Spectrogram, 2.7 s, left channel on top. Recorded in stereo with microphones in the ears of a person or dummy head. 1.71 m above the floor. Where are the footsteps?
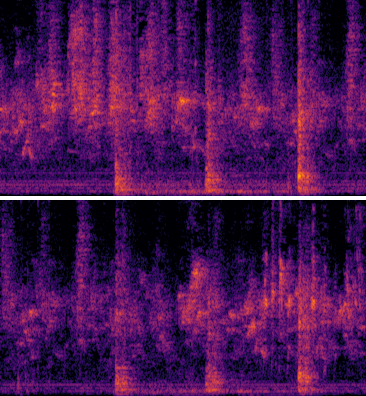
75° left (ahead or behind), 8 m.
